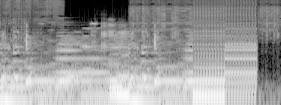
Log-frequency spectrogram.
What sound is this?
Some IDM In fruity loops.... Yay
Mostly taking made drumloops and melodies and changing the time and pitch to miniscule amounts.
